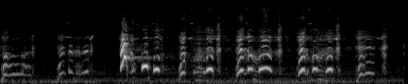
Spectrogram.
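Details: Whimpering from a female dog with separation anxiety who keeps looking back for her owner: a rapid series of about eight short, high, wavering whines, each sliding up and falling, spaced under half a second apart.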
